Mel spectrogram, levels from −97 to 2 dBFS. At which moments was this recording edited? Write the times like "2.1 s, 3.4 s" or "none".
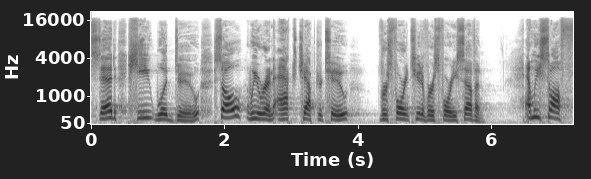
2.3 s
